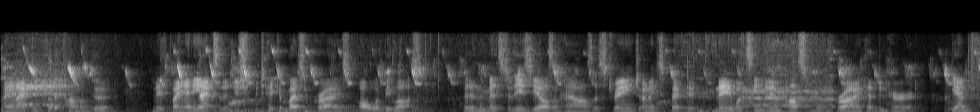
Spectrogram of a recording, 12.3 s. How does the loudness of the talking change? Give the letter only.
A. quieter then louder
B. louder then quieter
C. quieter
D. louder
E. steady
E.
